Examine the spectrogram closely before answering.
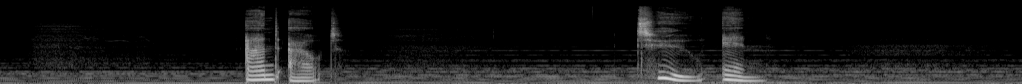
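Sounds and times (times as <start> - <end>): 
deep breath in: 0.2 - 2.0, 3.8 - 5.8, 8.3 - 10.2
speech: 2.6 - 3.5, 6.6 - 7.8.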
